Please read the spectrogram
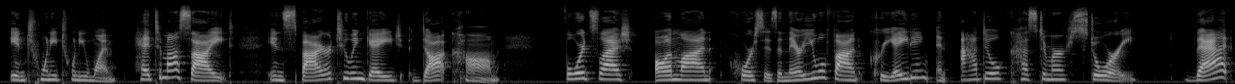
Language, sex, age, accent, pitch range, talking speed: English, female, 30-49, American, 180-245 Hz, 105 wpm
